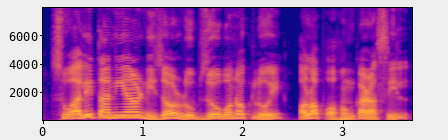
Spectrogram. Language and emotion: Assamese, neutral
